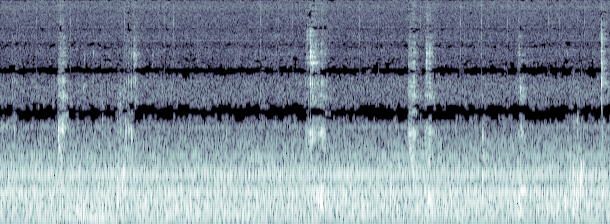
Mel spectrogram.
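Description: A man drinking eggnog from a glass: faint swallows and wet mouth sounds, a few small clicks scattered through, over a steady low room hum.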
